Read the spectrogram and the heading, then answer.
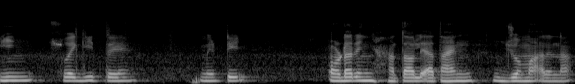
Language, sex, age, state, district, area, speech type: Santali, male, 18-30, Jharkhand, East Singhbhum, rural, spontaneous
